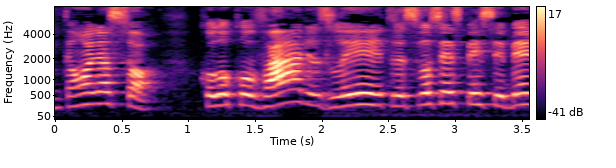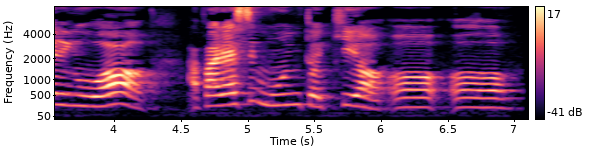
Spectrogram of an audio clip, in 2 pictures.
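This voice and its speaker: Bright high-voiced woman teaching. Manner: explains patiently, points things out to viewers, greets chat. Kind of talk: live-streamed literacy lesson.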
